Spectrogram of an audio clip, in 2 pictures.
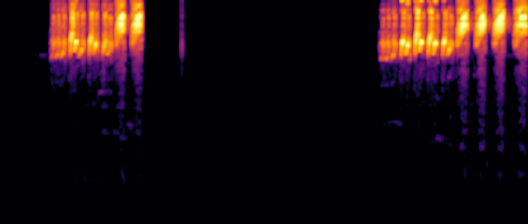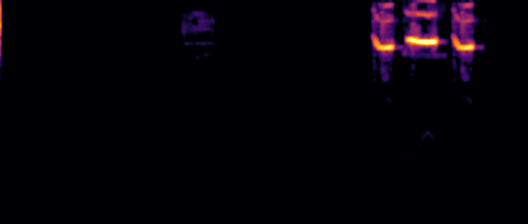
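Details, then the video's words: Flamboyan singing gacor for training and luring lazy birds into song, with long shots, rattling nyereces and whistles: two bursts of fast, harsh chattering notes a few seconds apart, then three short clear whistles near the end. "Suara Istimewa Siulan Flamboyan buat Pancingan maupun Masteran"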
